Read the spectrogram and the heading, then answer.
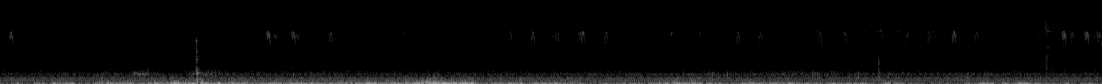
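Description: male bird calling

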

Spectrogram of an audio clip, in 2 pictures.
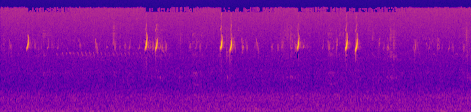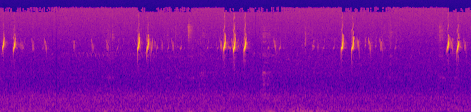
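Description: bird calls and chirps

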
